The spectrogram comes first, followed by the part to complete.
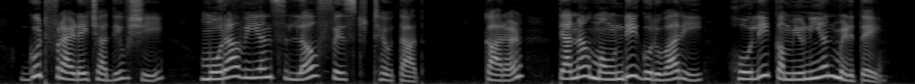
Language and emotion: Marathi, neutral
